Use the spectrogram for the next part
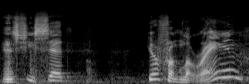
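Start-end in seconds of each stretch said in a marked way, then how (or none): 1.5-2.4 higher-pitched retold disbelief; mock incredulous question. Wife learning his small hometown, in acted disbelief. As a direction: question it as if astonished, for comic effect. Acts out wife's astonished reply.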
